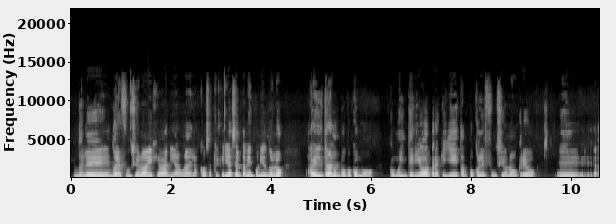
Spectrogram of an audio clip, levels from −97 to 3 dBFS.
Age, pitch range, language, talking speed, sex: 20-39, 105-135 Hz, Spanish, 175 wpm, male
